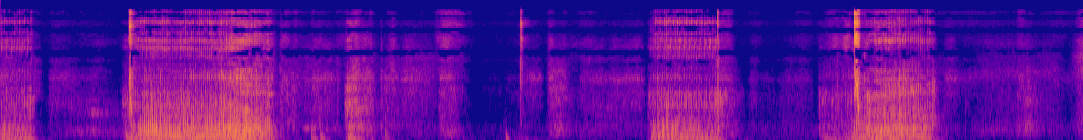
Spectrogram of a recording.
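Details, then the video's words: Molly, a Boerboel, indoors and wanting to play after being told no wrestling after eating, grabbing a jumper sleeve; three long, low, rumbling growls of about one and a half, under one, and just over one second, with brief human speech between. "Boerboel wants to play"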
